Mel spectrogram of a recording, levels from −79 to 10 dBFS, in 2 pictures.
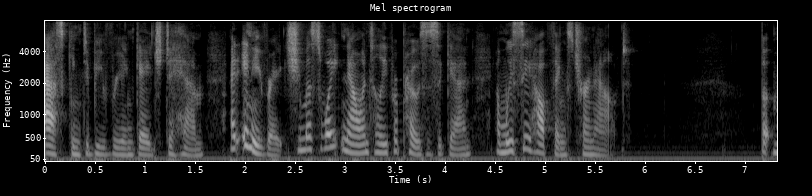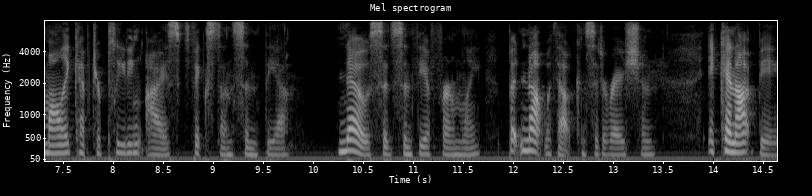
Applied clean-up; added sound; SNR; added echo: none; none; none; none.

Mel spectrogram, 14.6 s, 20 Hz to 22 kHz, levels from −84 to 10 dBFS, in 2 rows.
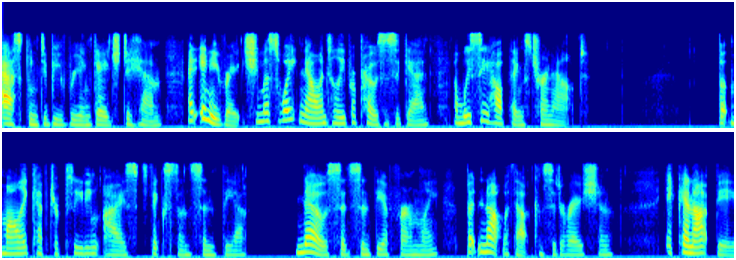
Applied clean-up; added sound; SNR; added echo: neural diffusion model UNIVERSE++.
